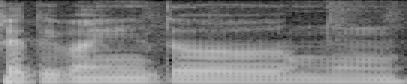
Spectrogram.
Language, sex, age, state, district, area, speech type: Odia, male, 30-45, Odisha, Mayurbhanj, rural, spontaneous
